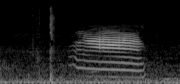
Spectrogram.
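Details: A single clear, sustained meow with a slight falling end from a stray orange tabby at a fishing port as it is stroked and rubs against feet, preceded by a soft tap, low background hum.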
